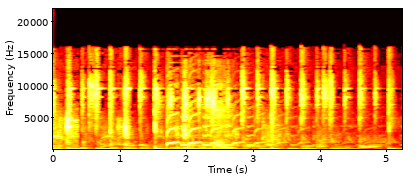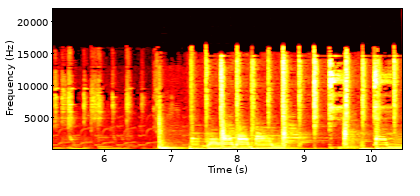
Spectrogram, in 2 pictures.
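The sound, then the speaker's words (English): A radio DJ's siren sound effect wails in quick repeated rising-and-falling sweeps over a loud bass-heavy backing, then cuts off as the next music track kicks in at a steady rhythm. “Like the next tune, which is coming right now after my sirens in.”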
